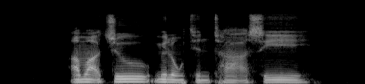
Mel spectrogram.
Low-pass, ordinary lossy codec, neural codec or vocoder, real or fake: 10.8 kHz; Opus, 64 kbps; none; real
